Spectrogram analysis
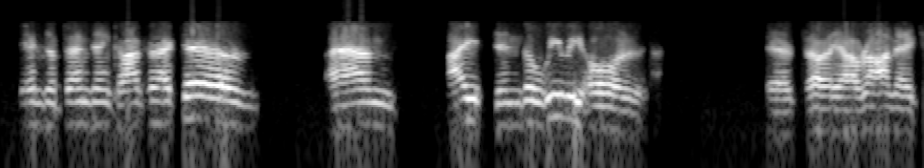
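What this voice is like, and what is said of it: Exaggerated French accent. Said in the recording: “because I am French. You hear my outrageous accent?”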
